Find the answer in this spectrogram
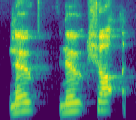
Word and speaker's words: Nouakchott: We're in the capital city of Mauritania, which is called Nouakchott. Yeah. I believe that's how it's pronounced.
